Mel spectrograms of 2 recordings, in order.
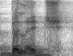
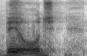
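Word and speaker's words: bilge: The BGE is a pump or as old people call it the billagege, but it is pronounced BGE.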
